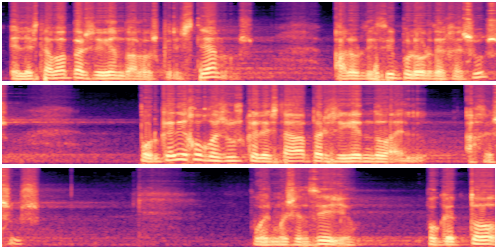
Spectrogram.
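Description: Gravelly preacher in a reverberant hall. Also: male voice, on the high side. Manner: explains verse by verse, asks and answers questions. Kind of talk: Bible teaching.

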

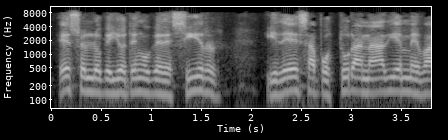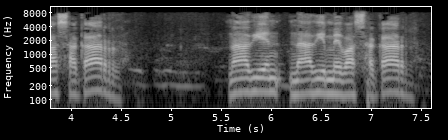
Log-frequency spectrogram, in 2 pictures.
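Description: A man's voice: mid-range voice, little pitch movement, moderate pace, a bit bright. A man in an online religious debate, firmly holding his position and quoting scripture. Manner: firm, quotes scripture.

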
